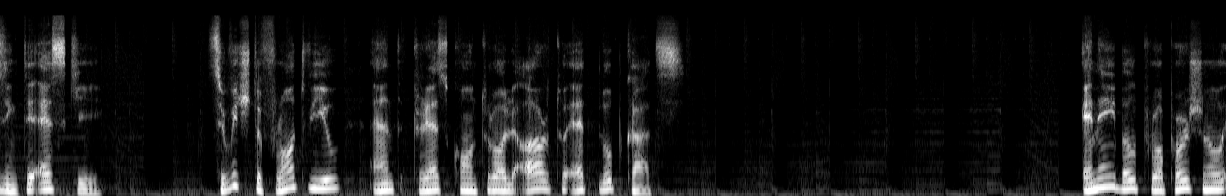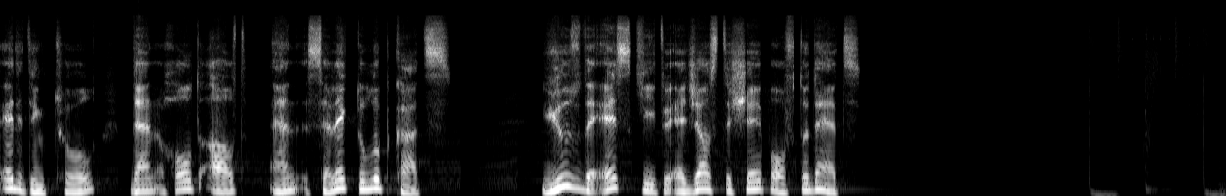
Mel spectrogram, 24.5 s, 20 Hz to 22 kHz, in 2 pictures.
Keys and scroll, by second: 4.5 ctrl+r, 8.4 ctrl+r, 16.8 s, 19.9 s, 21.1 s, 23.2 s.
